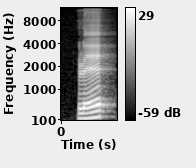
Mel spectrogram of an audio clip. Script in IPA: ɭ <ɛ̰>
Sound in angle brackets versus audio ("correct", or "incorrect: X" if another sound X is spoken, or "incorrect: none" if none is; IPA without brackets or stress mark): incorrect: ɛ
